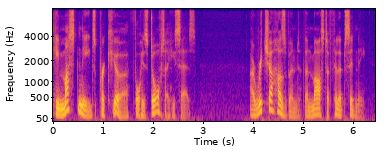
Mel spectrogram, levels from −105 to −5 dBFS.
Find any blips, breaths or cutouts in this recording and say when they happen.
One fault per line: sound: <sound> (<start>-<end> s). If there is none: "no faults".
no faults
